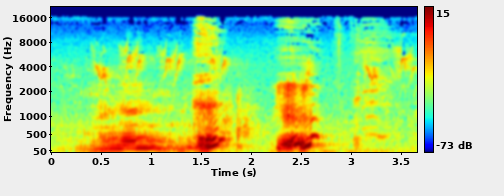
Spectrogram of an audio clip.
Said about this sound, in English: you hear in the background atop this tower a roaring sound.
